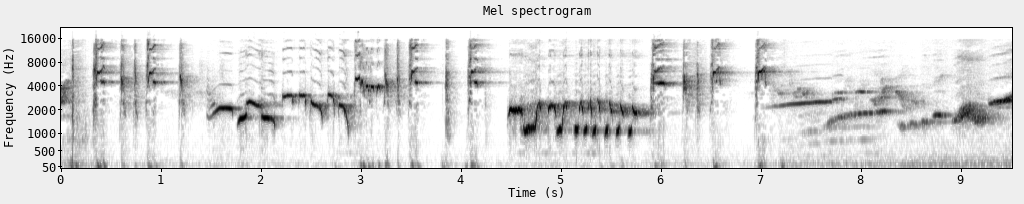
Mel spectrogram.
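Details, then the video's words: In very strong tạch-style song used to provoke fights among birds, a white-rumped shama mixes high, sharp chips, twisting whistles and a rapid rattling trill midway, ending with rising whistled phrases. "Chòe lửa tạch cực mạnh để kích chim đấu"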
